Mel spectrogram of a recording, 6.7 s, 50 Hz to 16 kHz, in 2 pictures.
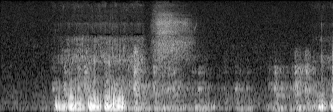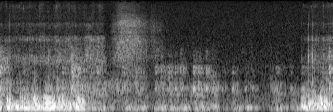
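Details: Sleeping beagle snoring with a rough, fluttering sound on each breath, about 20 breaths a minute; ordinary snoring.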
